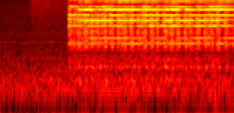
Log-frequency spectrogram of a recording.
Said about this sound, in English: Roland King's phone is ringing.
